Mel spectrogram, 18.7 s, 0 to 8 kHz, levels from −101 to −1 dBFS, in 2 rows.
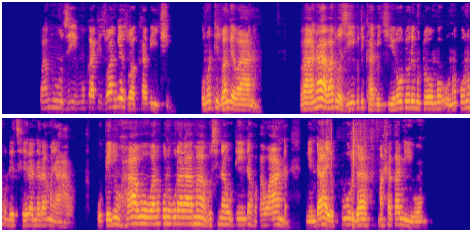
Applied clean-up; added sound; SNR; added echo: none; none; none; none.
